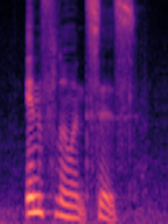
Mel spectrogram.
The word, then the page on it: influences: American English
